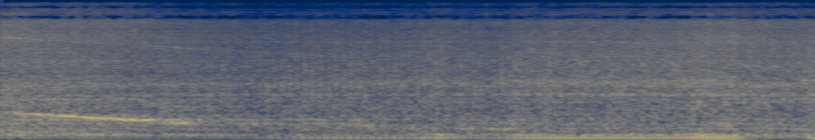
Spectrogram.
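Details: Diesel engine after flushing dirt from fuel system and bleeding lines to cure weak power; steady even idle, picks up cleanly when revved, no misfire or stumble; fuel delivery now healthy.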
